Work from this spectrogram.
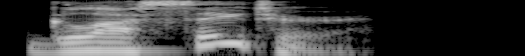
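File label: "glossator", English, British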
